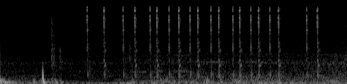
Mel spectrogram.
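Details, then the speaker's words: Opel Corsa D horn: quick crisp relay clicks under the hood with each press, but no horn tone sounds. Power reaches the horn terminal; a missing ground is suspected. Checking the relay and the steering-wheel airbag. "ось воно клацає но сигнала немає зараз буду дивитися"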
